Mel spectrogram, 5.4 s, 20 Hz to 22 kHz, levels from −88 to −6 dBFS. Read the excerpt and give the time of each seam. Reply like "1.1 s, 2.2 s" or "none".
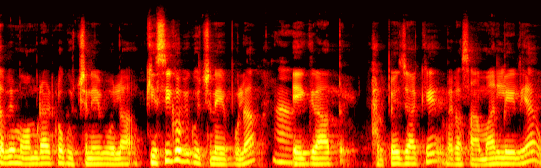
none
